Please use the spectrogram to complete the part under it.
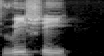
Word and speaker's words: Rishi: It's Rishi, Rishi. It's Rishi with two I's, as in Fishy Rishi.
